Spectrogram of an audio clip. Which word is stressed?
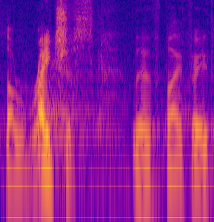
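righteous. The word righteous carries the emphasis. It is the righteous who live by faith. "we often either emphasize righteous"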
